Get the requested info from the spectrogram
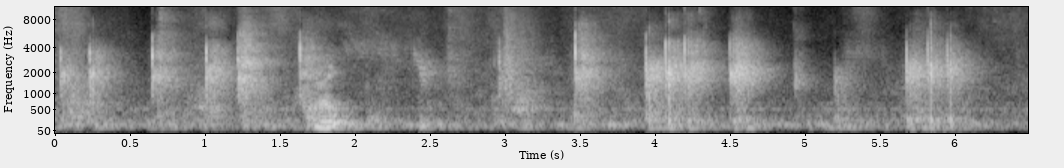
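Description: Chalk on a blackboard: a run of irregular quick taps and short scratchy strokes as figures are written.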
